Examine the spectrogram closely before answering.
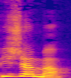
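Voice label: "pyjama", French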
